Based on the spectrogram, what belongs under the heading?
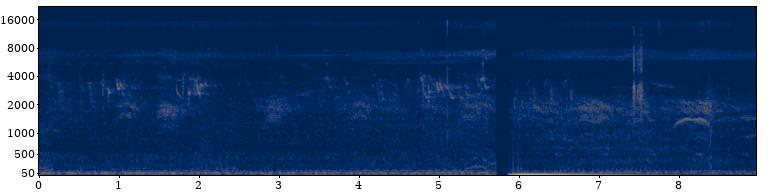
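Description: Birds calling again and again, with short cawing calls, over a low steady rumble of wind on the microphone. The sound drops out briefly about six seconds in and comes back louder.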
